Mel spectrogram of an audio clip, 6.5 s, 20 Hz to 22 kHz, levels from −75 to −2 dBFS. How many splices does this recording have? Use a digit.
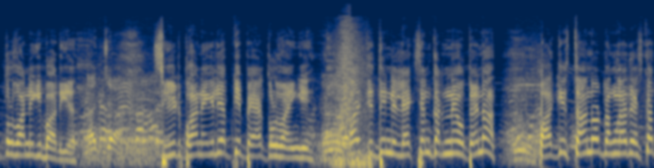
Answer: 1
